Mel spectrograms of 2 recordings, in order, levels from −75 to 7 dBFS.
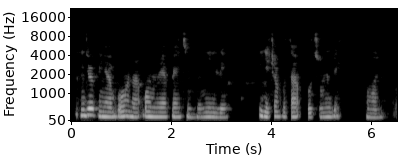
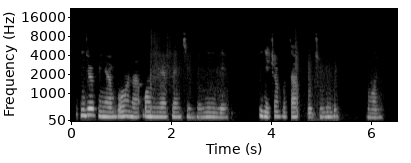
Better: first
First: none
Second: noise reduction (neural mask model RNNoise)

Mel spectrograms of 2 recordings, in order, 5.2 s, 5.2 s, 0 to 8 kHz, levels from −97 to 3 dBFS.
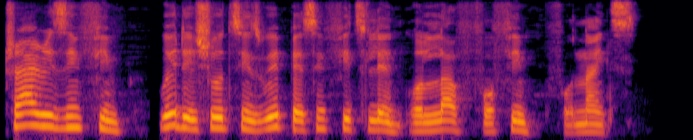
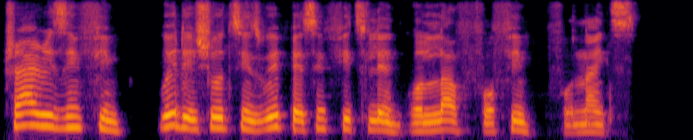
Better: first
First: none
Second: noise reduction (neural mask model Resemble Enhance denoiser)

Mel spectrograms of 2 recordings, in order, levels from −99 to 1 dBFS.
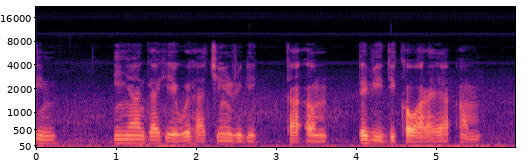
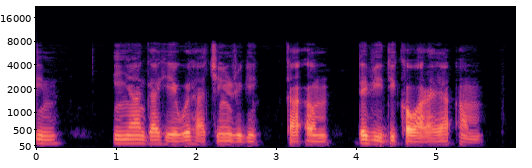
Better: second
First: background sound (Cricket / Motor vehicle (road)); 15 dB below the speech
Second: none

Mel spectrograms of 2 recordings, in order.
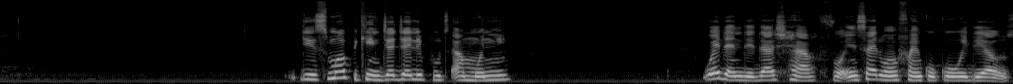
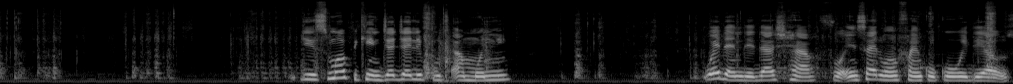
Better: first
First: none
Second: background sound (Door + Writing); 18 dB below the speech

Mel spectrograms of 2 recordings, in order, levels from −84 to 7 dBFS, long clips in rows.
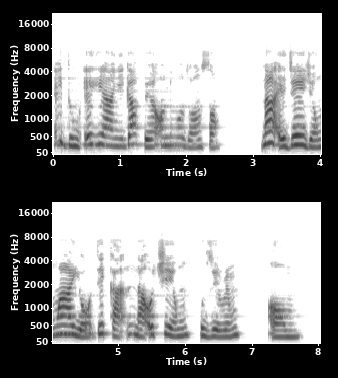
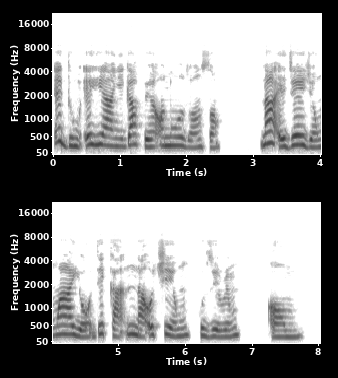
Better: second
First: noise reduction (neural mask model DeepFilterNet 3)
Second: none

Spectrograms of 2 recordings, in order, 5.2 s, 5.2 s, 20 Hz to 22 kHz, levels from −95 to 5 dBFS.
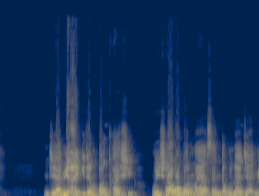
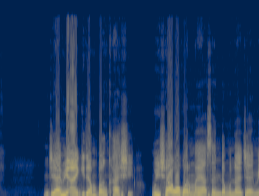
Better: second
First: room echo; dies away in 0.3 s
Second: none

